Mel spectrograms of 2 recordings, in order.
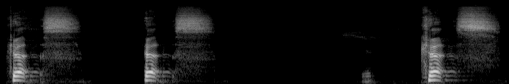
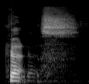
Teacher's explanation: So if you have an alif, which normally can make any one of these sounds, a, I, u, but if it has a sukoon, it makes a sound. It's what we call in English a glottal stop.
